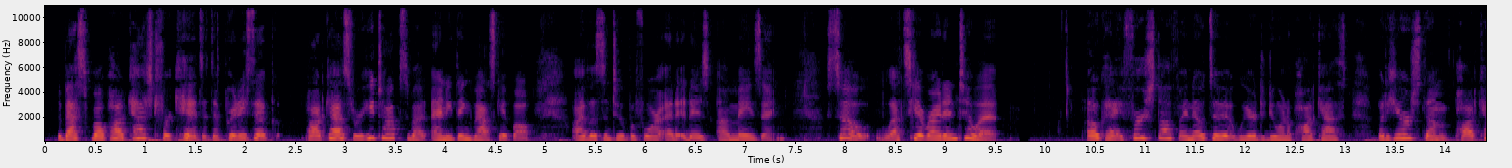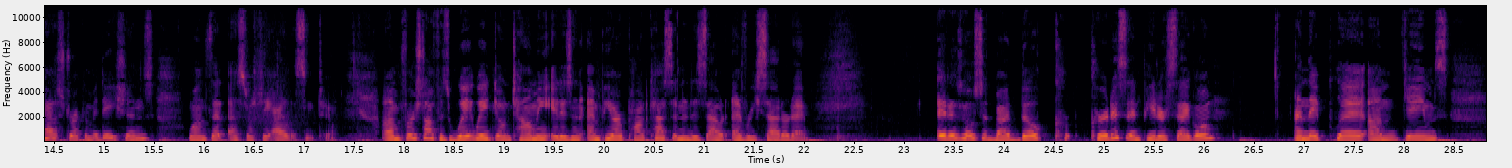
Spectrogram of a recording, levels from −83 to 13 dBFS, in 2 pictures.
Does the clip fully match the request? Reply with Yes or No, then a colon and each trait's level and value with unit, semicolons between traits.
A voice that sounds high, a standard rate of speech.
Yes: very high, 260 Hz; average, 190 wpm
